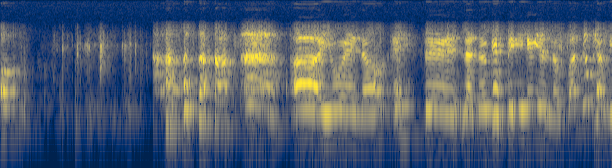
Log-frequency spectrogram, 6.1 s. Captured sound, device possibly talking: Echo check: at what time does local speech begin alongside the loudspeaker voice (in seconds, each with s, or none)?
none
